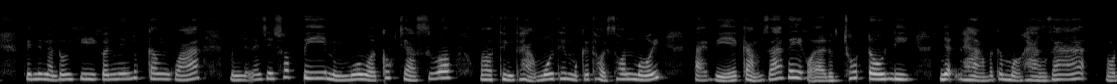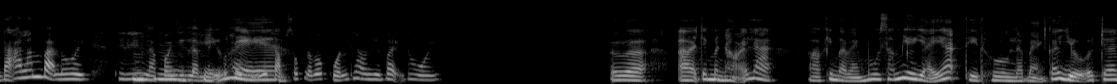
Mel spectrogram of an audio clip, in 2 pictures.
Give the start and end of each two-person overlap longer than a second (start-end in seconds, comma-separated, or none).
12.5-14.0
